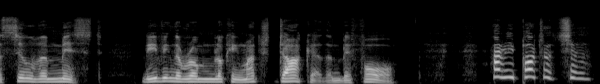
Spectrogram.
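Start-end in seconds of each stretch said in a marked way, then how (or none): 4.9-5.9 very high, squeaky elf voice; squeaky house elf. Acted. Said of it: "squeaked the elf".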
